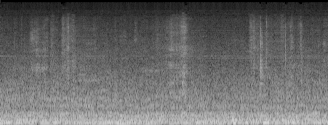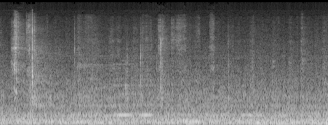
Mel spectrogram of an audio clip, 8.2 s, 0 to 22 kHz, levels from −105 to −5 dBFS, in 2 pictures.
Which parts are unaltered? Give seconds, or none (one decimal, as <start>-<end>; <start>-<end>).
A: 0.0-2.2; 4.5-8.2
